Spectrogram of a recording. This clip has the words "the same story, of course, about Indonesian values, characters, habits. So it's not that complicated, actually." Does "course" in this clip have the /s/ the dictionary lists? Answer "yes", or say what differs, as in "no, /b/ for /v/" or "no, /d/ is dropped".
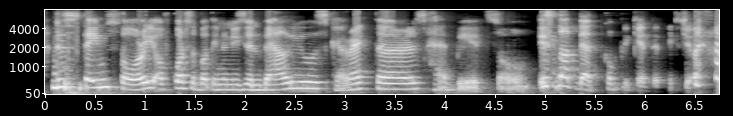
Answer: yes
